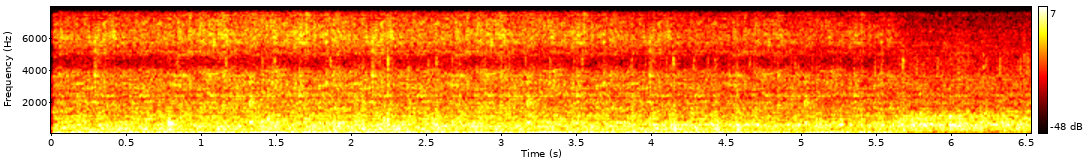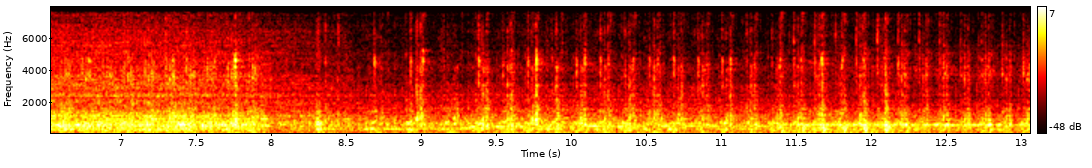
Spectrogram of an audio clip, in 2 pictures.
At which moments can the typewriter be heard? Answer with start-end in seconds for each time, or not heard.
not heard.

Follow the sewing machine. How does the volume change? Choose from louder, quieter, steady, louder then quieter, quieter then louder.
steady.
